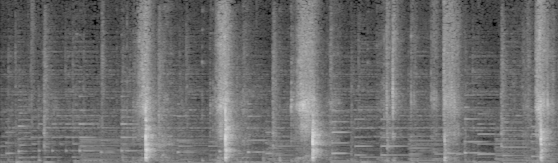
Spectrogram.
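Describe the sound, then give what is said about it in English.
A knife slices yams on a cutting board: steady, light cuts are punctuated by several louder, sharp knocks of the blade striking the board, spaced about a second or more apart. “So I'm gonna finish slicing up the rest of the yams.”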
